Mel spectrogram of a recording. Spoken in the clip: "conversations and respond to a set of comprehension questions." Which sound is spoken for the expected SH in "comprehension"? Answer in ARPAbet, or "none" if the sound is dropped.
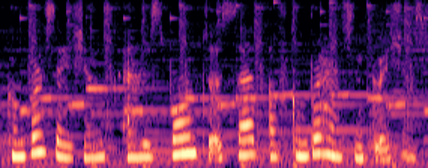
S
